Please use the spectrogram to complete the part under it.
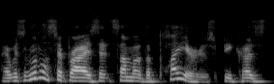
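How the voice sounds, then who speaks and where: A man's voice: on the high side, sing-song, brisk. A man chatting casually on a video call, telling things in a rambling, conversational way. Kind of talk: casual anecdotal chat.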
